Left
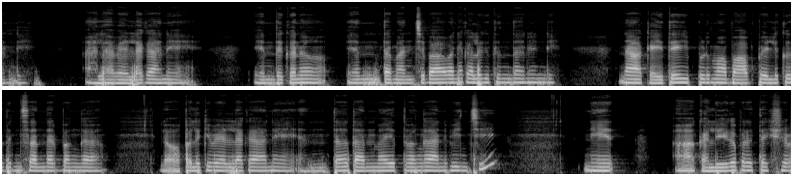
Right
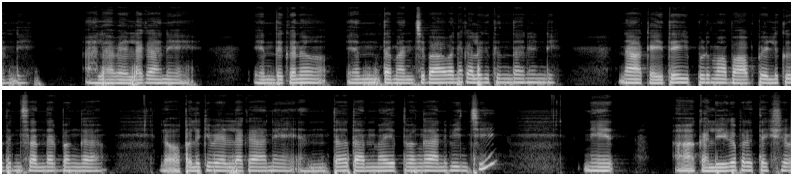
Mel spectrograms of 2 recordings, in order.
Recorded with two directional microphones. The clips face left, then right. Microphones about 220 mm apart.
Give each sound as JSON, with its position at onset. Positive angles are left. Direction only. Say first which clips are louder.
{"t": 0.0, "sound": "a woman's voice", "louder": "right 3 dB", "side_deg": -40}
